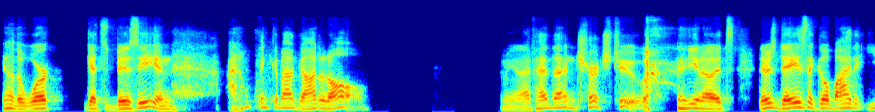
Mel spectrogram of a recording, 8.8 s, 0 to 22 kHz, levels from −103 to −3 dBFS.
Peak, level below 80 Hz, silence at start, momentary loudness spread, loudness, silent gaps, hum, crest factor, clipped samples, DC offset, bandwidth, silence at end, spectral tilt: -6 dBFS; -68 dBFS; 0.05 s; 14 LU; -24 LUFS; 3.88-4.32 s, 4.54-4.98 s; none; 20 dB; under 0.1%; under 0.1%; 12 kHz; 0 s; -6 dB/octave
